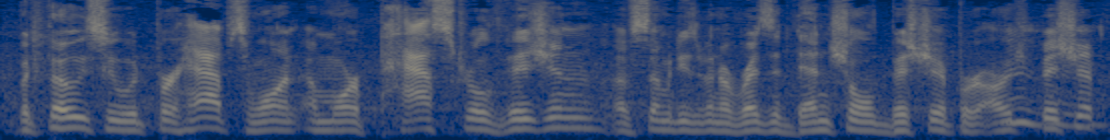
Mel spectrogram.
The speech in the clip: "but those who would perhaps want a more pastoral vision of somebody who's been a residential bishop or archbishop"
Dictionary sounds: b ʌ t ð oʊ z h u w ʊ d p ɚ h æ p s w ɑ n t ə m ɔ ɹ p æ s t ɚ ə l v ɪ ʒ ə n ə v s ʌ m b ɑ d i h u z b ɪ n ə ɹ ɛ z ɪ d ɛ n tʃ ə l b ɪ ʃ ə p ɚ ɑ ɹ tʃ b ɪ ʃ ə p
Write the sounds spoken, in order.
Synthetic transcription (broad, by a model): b ʌ t ð oʊ z h u w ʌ d p ɚ h æ p s w ɑ n t ə m ɔ ɹ p æ s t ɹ l v ɪ ʒ ə n ə v s ʌ m b ɑ d i h u z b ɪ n ə ɹ ɛ z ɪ d ɛ n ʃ l b ɪ ʃ ə p ɚ ɑ ɹ tʃ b ɪ ʃ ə p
